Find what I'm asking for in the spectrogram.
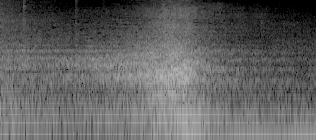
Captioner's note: car passing by revving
